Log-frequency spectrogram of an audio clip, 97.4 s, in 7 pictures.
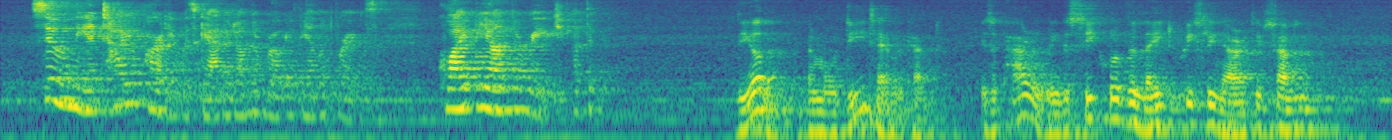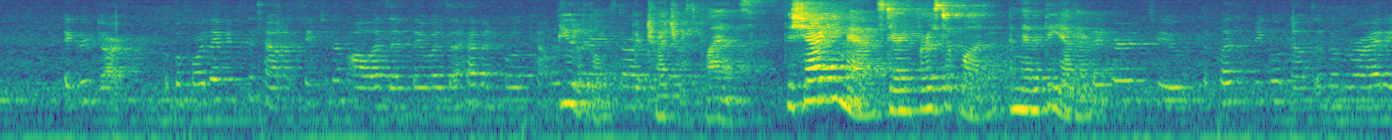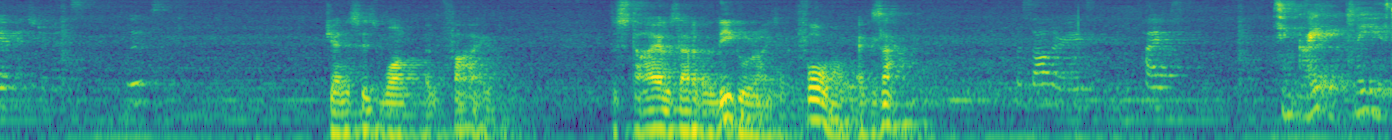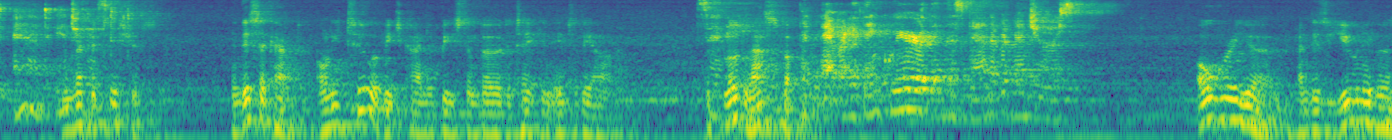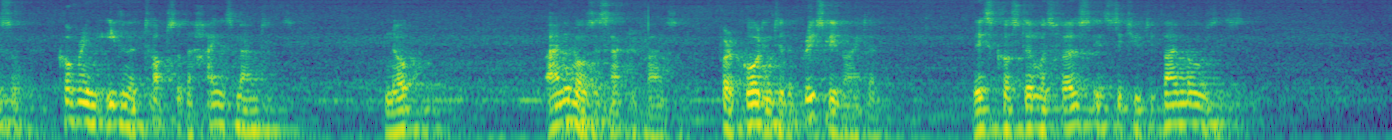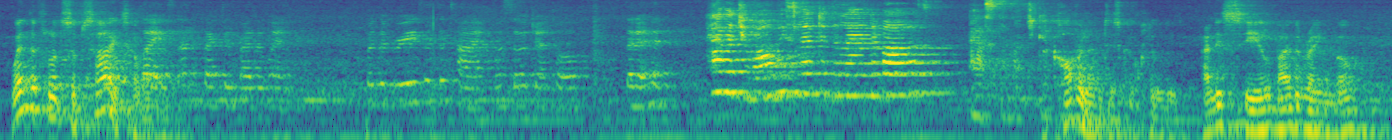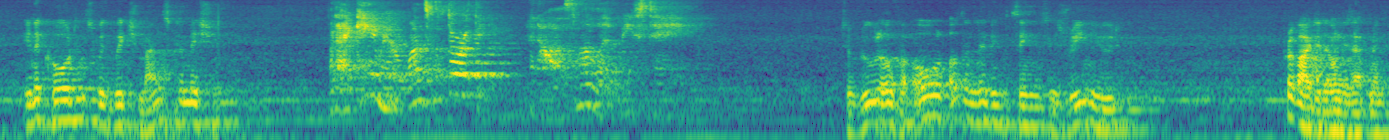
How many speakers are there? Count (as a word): three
